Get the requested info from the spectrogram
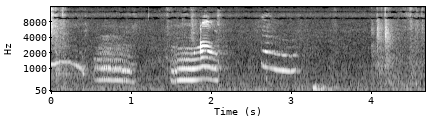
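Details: Cat calling repeatedly with four clear, tonal meows: a falling cry, two wavering mid-length calls and a shorter descending one, then a soft thump and quiet room background.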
